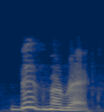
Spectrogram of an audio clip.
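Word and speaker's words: Bismarex: have to remember that bismar Rex is that how you say it that's right ma'am b i s m a hyphen re x bismar x ask for bismar Rex at reol drug stores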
